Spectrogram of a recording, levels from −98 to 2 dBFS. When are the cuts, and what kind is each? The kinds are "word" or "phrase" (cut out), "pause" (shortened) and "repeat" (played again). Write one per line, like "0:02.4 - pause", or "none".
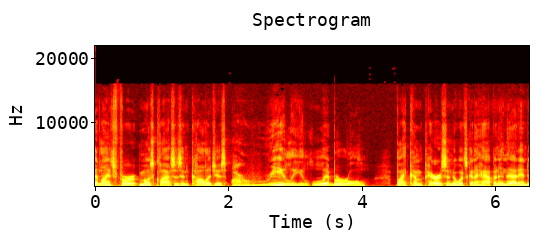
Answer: none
